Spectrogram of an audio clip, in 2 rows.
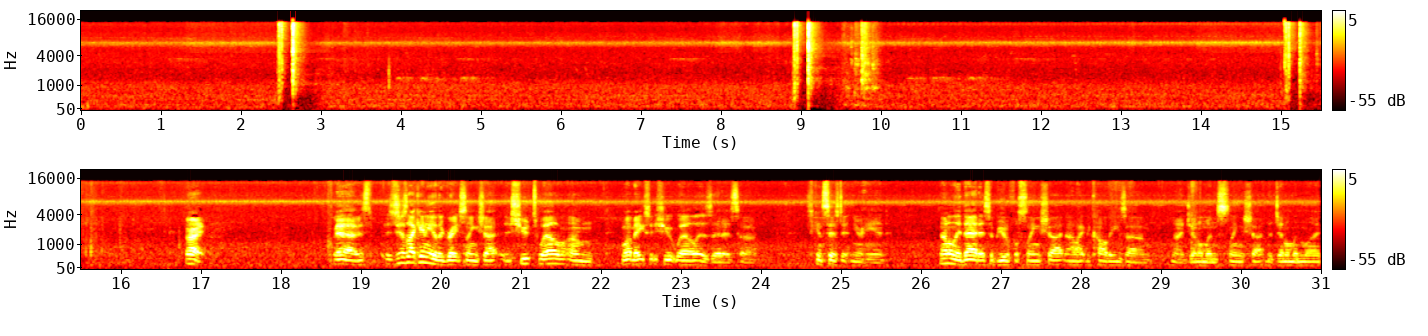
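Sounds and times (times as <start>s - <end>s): slingshot band snap: 2.4s - 3.1s, 8.9s - 10.1s, 15.0s - 15.8s.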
